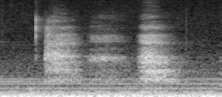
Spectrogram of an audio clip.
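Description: A woman's faked sobbing: three short, breathy, gasping breaths about half a second apart, with no voice.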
